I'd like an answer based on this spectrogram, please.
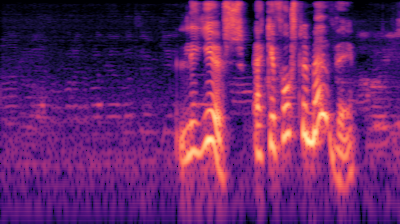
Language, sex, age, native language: Icelandic, female, 50-59, Icelandic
